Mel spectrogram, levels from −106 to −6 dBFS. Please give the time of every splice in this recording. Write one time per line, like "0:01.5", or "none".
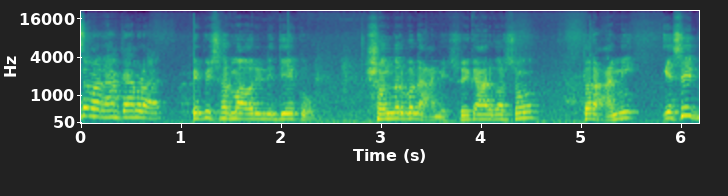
0:01.1

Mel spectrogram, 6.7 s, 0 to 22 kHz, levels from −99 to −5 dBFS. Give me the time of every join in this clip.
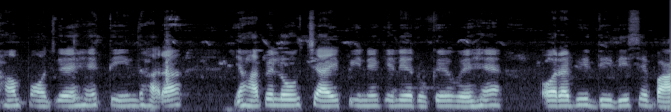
none

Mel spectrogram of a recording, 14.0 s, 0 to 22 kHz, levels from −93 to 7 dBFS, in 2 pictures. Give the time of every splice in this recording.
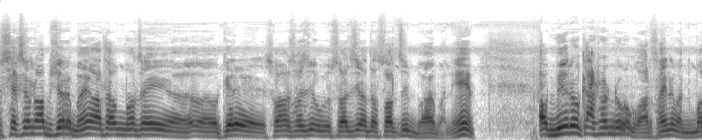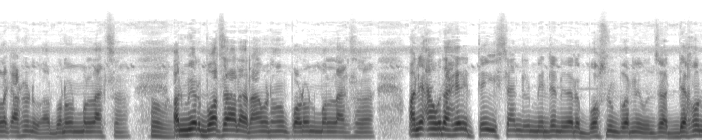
none

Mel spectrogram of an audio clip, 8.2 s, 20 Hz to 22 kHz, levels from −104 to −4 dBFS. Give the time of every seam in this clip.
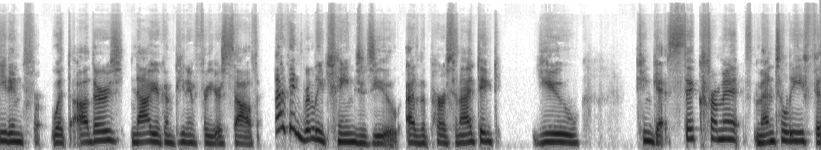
0:02.6

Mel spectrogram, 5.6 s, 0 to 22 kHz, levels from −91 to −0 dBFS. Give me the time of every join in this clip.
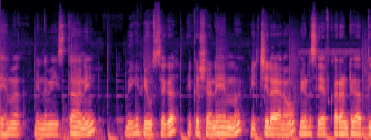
0:04.4

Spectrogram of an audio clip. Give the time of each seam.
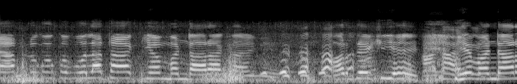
none

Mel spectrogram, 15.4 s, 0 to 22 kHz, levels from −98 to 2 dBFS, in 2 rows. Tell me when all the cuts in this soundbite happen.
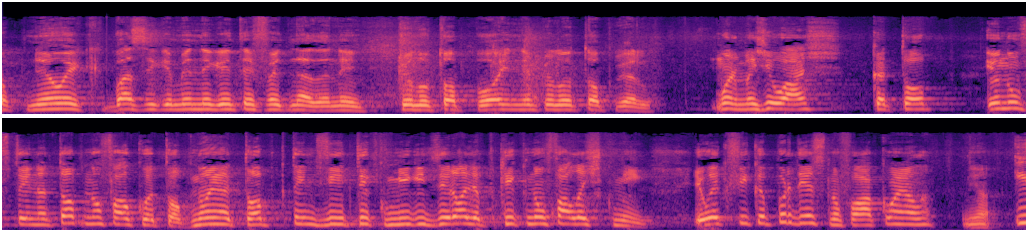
none

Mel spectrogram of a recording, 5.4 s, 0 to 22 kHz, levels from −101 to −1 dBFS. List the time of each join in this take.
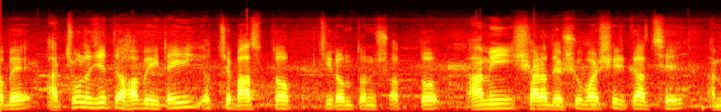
none

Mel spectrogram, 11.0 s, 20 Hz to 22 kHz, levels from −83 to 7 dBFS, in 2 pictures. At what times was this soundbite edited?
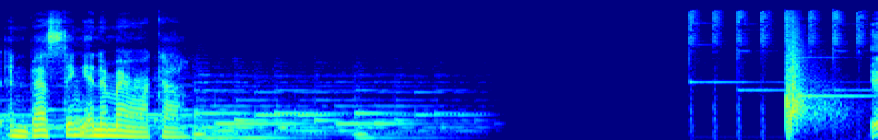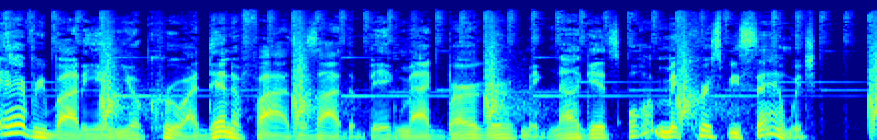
0:01.1

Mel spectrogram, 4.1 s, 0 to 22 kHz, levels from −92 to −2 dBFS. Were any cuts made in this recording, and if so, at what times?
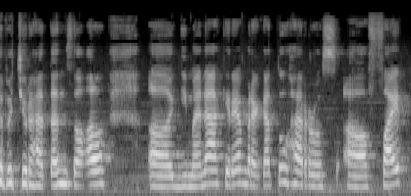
none

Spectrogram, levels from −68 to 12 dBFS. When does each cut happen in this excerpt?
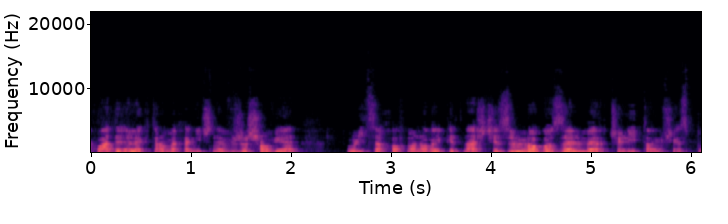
none

